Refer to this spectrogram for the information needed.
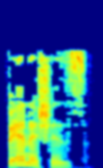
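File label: "banishes", British English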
